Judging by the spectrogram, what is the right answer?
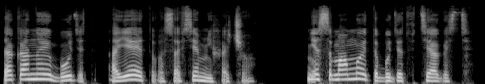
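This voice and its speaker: A reader voicing a bedridden orphan boy in an audiobook, speaking quietly, firmly and gloomily. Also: mid-range voice, animated, a little fast, vocal fry, no echo, clean studio sound. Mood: stubborn sad. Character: sick orphan boy, proud and stubborn. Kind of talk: audiobook character voice.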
